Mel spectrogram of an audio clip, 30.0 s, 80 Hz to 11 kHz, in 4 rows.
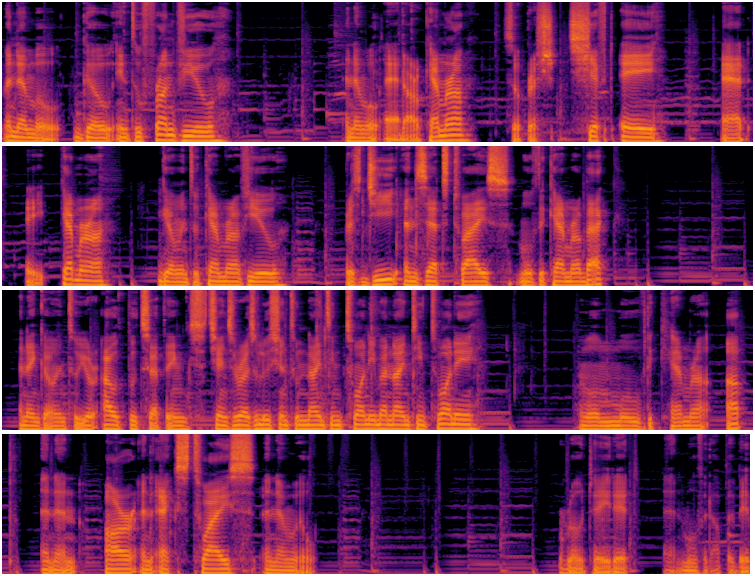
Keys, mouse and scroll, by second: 1.7-2.2 scroll up 2, 2.9-4.0 shift+middle drag, 4.0 click, 4.8 shift+a, 11.0 g, 16.1 click, 16.8-19.9 drag.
